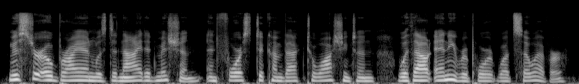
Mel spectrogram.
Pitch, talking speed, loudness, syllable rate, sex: 170 Hz, 165 wpm, -18 LUFS, 5.3 syllables/s, female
